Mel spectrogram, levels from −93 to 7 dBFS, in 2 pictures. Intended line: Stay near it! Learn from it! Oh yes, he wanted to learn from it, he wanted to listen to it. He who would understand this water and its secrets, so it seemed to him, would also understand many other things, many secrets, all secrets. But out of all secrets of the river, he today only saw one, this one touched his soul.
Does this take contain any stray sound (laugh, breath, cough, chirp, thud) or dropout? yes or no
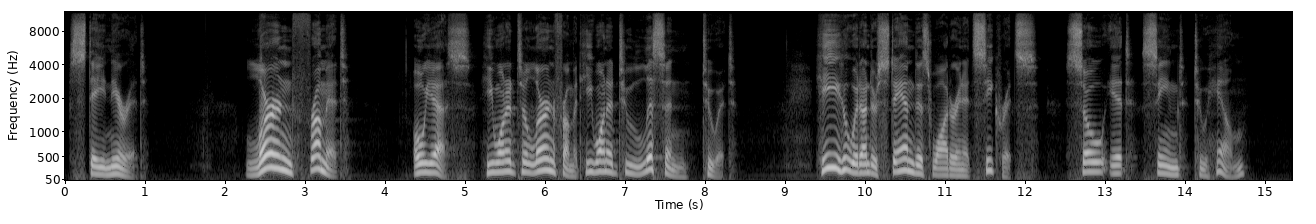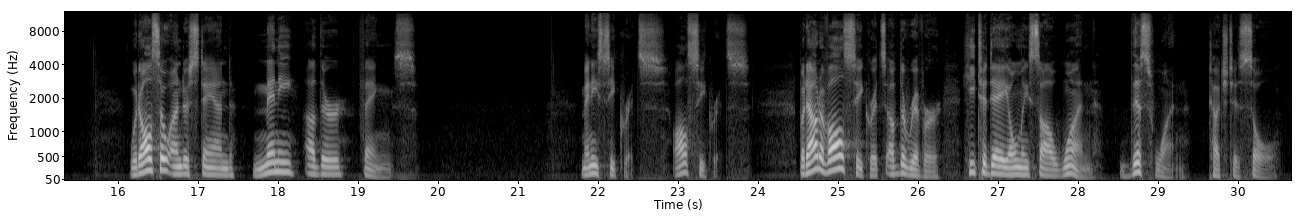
no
